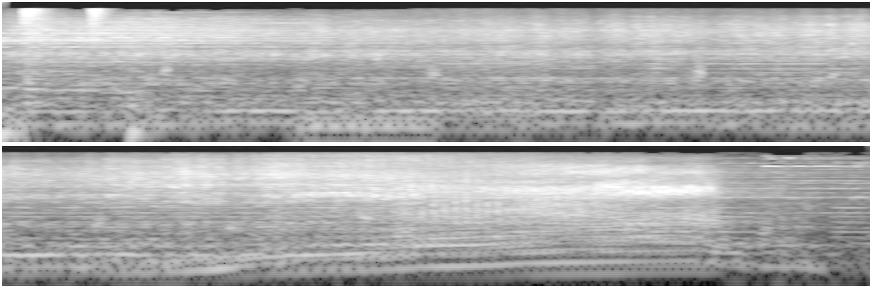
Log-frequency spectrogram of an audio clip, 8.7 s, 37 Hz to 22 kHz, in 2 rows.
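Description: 1976 Ford Gran Torino's V8 running as the car drives past, with a rush of tyre and exhaust noise that swells near the end as it goes by. Music plays underneath.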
